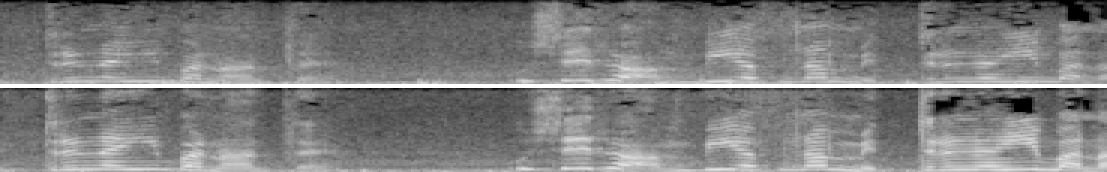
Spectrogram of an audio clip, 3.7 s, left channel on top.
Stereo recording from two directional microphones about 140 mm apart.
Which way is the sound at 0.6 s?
35° right (ahead or behind).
